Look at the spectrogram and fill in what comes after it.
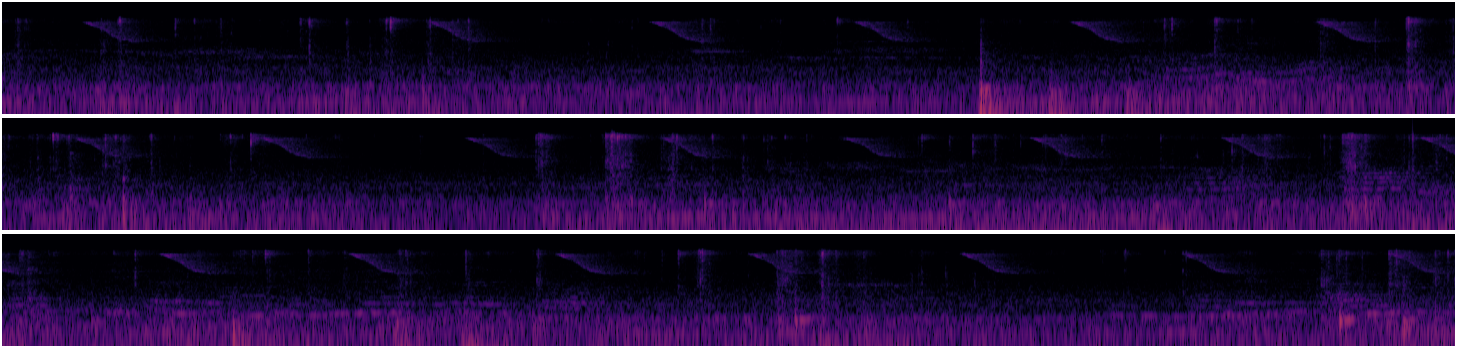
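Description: Faint, a small bird repeating a short, high chirp that falls in pitch, a little more often than once a second, over soft rustling and a few light taps of hands pressing dough flat on a plastic sheet.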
